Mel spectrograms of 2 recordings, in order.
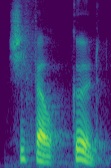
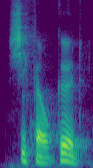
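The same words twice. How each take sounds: First: It is said a little more slowly. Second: It is said at normal speed. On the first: "the second time a little bit slower" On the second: "then at normal speed again"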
